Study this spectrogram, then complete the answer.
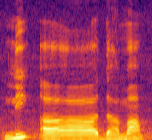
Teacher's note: حمزہ کے پر کھڑی زبر ہے اس وجہ سے ایک الف کی مقدار میں کھینچ کر پڑھیں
